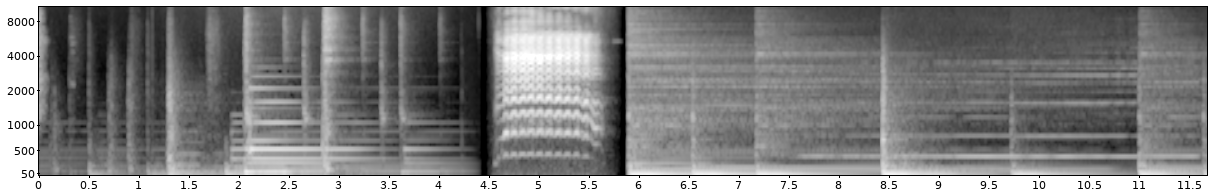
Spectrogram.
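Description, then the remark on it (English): A single loud, quavering goat bleat lasting about a second cuts in abruptly between stretches of sustained musical notes. “Oh, yeah, yes, interrupting Goat.”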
